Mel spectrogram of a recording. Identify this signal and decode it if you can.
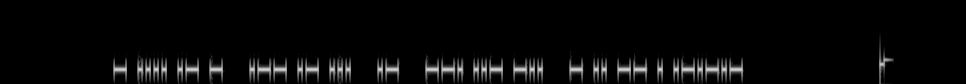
Morse code, heard as a keyed tone, about 30 wpm, 700 Hz. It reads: THAT WAS A GUD TIME.
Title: Sentences from Top 200 Words and Abbreviations 30wpm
